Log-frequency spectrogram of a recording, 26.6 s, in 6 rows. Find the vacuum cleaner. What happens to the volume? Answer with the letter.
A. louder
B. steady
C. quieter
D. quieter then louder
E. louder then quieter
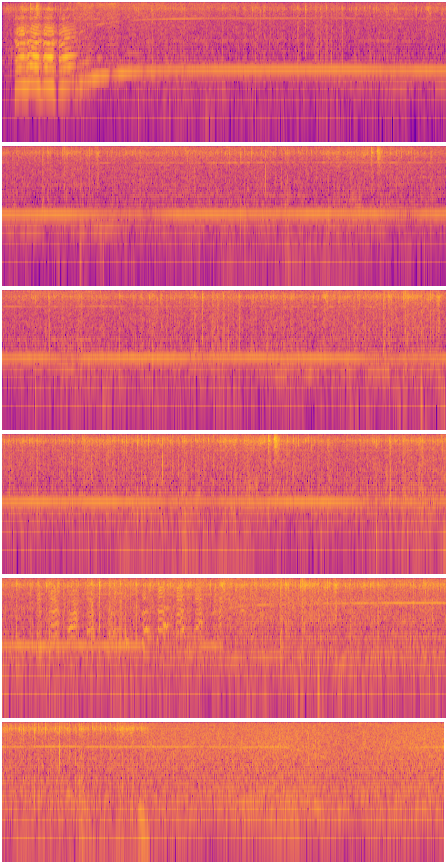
B.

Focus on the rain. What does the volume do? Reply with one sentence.
The volume of the rain goes up.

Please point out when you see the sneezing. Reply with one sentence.
The sneezing can't be heard in this clip.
